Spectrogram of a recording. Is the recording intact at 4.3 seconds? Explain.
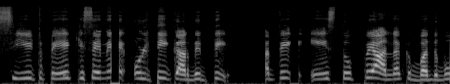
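No, low-delay AAC compression runs through the whole clip, 4.3 s included. The speech sounds rough and grainy, likely from AAC-ELD at a low bitrate near 24 kbps. A spectrogram shows noise filling gaps between harmonics and nothing above 15.6 kHz.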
